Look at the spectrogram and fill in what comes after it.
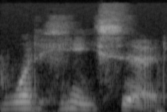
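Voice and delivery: very dark voice. Telling a story, voicing Sasuke agreeing with Naruto: very dark voice as Sasuke. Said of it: "in a very dark voice".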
